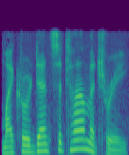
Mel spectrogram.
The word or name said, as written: microdensitometry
